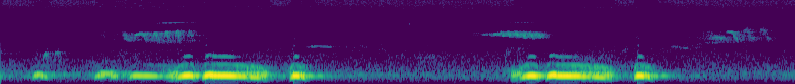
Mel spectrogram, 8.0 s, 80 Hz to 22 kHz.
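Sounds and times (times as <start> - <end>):
Eurasian collared dove cooing: 0.3 - 3.3, 5.1 - 6.8.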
